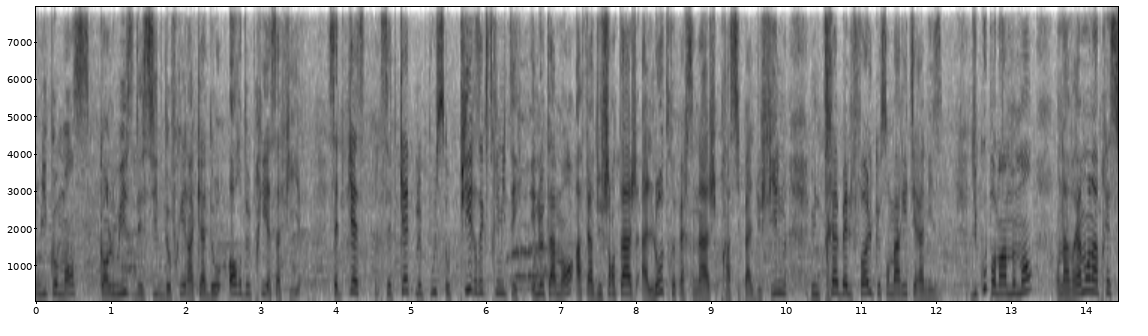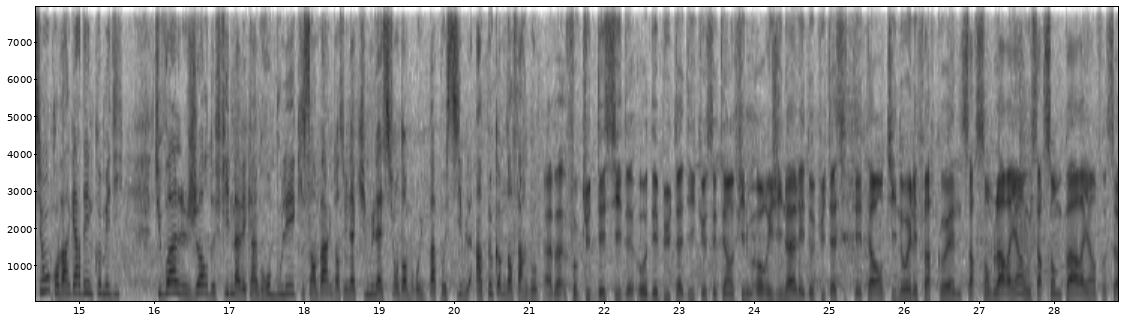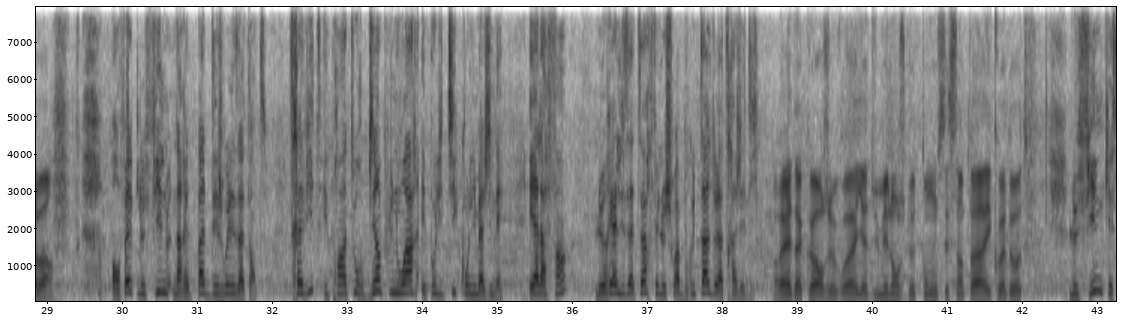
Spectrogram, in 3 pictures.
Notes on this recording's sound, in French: nous plantons nos micros dans le hall du Centre des Congrès pour suivre au plus près le festival Premiers Plans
